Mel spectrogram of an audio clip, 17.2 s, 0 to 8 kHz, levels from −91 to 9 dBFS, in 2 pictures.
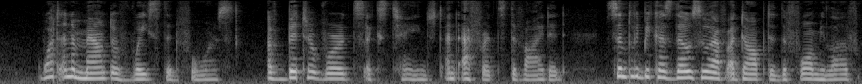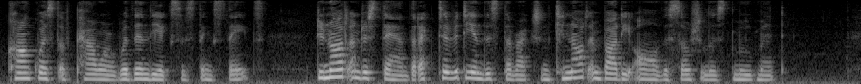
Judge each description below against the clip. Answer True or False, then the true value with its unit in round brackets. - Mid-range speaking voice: True (180 Hz)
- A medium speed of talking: True (165 wpm)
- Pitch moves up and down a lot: False (3.6 semitones)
